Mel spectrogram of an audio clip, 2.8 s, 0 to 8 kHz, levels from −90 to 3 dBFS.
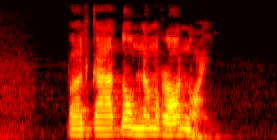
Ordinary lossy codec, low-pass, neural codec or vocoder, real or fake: MP3, 64 kbps; 7.2 kHz; none; real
